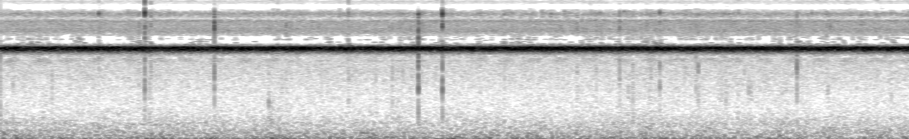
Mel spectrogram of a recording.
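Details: A continuous high-pitched chorus of bell crickets rings evenly, punctuated by occasional sharp pops of burning wood and a gentle low hum.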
